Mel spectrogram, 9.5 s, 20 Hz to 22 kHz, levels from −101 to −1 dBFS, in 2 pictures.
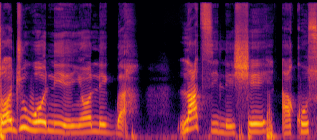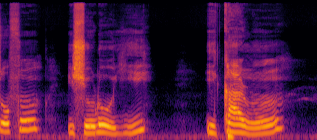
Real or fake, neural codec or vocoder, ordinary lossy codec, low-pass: fake; vocoder, 48 kHz, 128 mel bands, Vocos; none; none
